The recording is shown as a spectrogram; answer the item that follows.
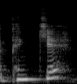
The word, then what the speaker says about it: pinkje: I'm not sure I'm going to pronounce this properly. It's Pinkje, so pinkje, maybe.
